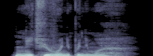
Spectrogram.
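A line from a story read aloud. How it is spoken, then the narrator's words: Low mutter to himself. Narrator (Russian): вполголоса пробормотал, говорил сам с собой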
